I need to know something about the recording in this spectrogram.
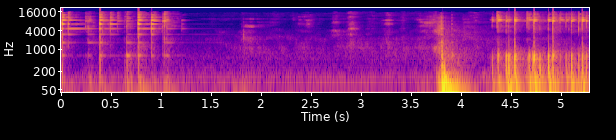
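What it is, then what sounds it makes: Small brass singing bowl. Long nails tap the inside of a small, empty, hollow hammered brass singing bowl, producing a quick series of bright, ringing clinks with high overtones that fade fast. After a quiet stretch and a low thump, the bowl is upside down and the nails tap its outside in a faster run of duller, lower-sounding taps.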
